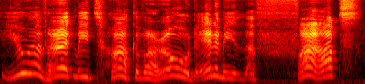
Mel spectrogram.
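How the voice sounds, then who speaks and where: A reader voicing an old, feeble mother pig who is loving and anxious, in a slow, earnest storybook telling. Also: high voice, very animated, vocal fry, bright, forceful tone, pitched above the performer's own voice, heavily acted. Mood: tender, worried. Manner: slow, tender, earnest pleading. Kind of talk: storybook reading.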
